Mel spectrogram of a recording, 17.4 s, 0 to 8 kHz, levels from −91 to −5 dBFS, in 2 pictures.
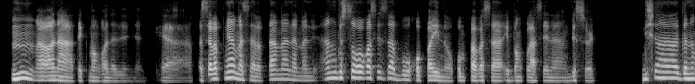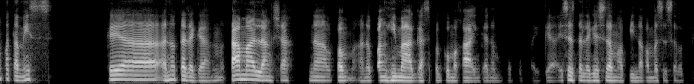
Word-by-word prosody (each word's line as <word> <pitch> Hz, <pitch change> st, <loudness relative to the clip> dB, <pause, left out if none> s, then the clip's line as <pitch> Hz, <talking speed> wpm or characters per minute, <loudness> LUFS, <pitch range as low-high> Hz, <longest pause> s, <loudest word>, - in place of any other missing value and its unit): Hm, 185 Hz, -3 st, +4 dB
oo 145 Hz, 0 st, +5 dB
natikman 120 Hz, -2 st, -1 dB
ko 115 Hz, -, -4 dB
na 110 Hz, -, -11 dB
din 110 Hz, 0 st, -15 dB
'yon, 105 Hz, -2 st, -27 dB, 0.2 s
kaya 110 Hz, -2 st, -10 dB
masarap 190 Hz, +1 st, +2 dB
nga 225 Hz, +1 st, +4 dB
masarap 145 Hz, -8 st, -1 dB
tama 175 Hz, +1 st, 0 dB
naman. 140 Hz, -4 st, -8 dB
Ang 200 Hz, +4 st, -1 dB
gusto 225 Hz, +1 st, +2 dB
ko 220 Hz, -, +4 dB
kasi 215 Hz, 0 st, 0 dB
sa 200 Hz, -1 st, 0 dB
buko 155 Hz, -2 st, -3 dB
pie 145 Hz, -1 st, +1 dB
'no 120 Hz, -2 st, -9 dB
kumpara 135 Hz, 0 st, -1 dB
sa 125 Hz, -2 st, -2 dB
ibang 120 Hz, 0 st, -6 dB
klase 115 Hz, 0 st, -3 dB
ng 115 Hz, -1 st, -11 dB
dessert 115 Hz, -4 st, -7 dB, 0.6 s
hindi 180 Hz, +1 st, 0 dB
siya 215 Hz, -2 st, +3 dB
gano'n 190 Hz, -1 st, +2 dB
katamis. 160 Hz, -2 st, -4 dB, 0.7 s
Kaya 160 Hz, -1 st, +5 dB
ano 150 Hz, +2 st, 0 dB
talaga 125 Hz, -6 st, 0 dB, 0.2 s
tama 165 Hz, 0 st, +7 dB
lang 140 Hz, -3 st, +2 dB
siya 140 Hz, +2 st, -6 dB, 0.2 s
na 130 Hz, -1 st, -3 dB
pang 125 Hz, +1 st, +1 dB
ano 115 Hz, +1 st, -10 dB
panghimagas 125 Hz, -3 st, +2 dB
'pag 120 Hz, -, -12 dB
kumakain 115 Hz, -2 st, -2 dB
ka 110 Hz, 0 st, -15 dB
ng 110 Hz, -, -18 dB
buko -, -, -36 dB
pie, -, -, -33 dB
kaya -, -, -14 dB
isa 145 Hz, -, -1 dB
talaga 130 Hz, -2 st, -4 dB
sa 125 Hz, 0 st, 0 dB
mga 115 Hz, -2 st, -9 dB
pinakamasasarap. 115 Hz, 0 st, -11 dB
135 Hz, 185 wpm, -27 LUFS, 120-165 Hz, 0.7 s, tama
